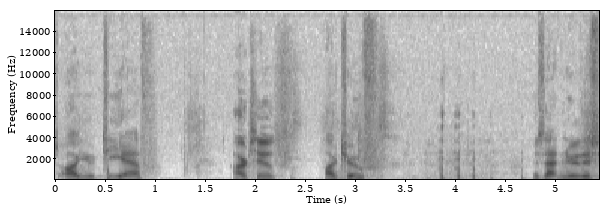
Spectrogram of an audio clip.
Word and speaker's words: RUTF: Do you pronounce RUTF? Artoof.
